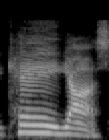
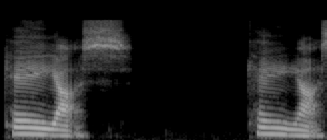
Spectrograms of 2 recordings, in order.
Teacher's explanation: Actually, there's no schwa in chaos.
